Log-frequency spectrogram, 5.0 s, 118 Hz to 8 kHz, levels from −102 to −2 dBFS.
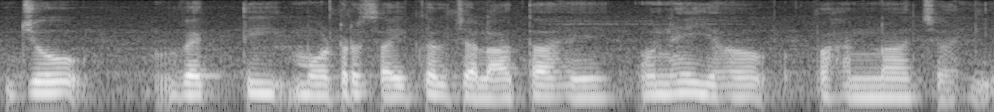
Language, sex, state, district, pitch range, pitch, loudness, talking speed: Hindi, male, Madhya Pradesh, Dhar, 105-115 Hz, 110 Hz, -18 LUFS, 110 wpm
